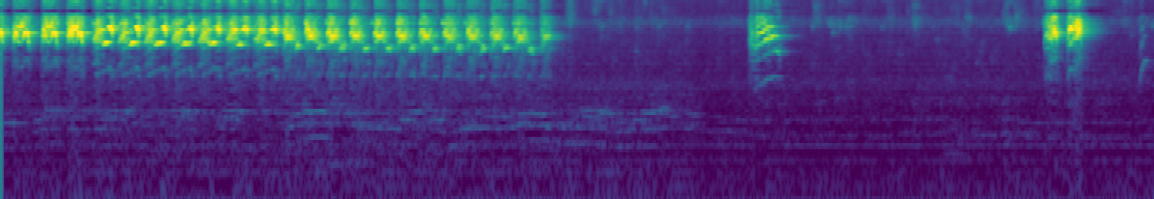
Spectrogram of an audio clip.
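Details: Little spiderhunter in a lure recording: a four-second burst of rapid, piercing high chips, then two separate sharp down-swooping notes, with a faint low hum underneath.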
